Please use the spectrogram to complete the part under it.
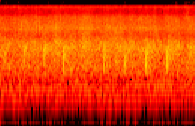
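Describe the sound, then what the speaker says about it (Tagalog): A church congregation at a Sunday general worship service applauds, a steady, even patter of many hands sounding somewhat distant, with a few sharper claps standing out. "Pumapalakpak na ba kayo niyan?"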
